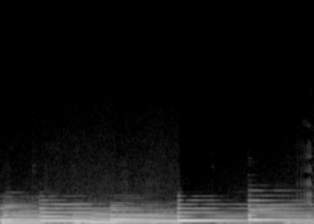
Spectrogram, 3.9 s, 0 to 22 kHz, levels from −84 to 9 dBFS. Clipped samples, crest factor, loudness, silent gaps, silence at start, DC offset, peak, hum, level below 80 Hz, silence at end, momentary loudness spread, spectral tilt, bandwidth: under 0.1%; 12 dB; -15 LUFS; none; 0 s; under 0.1%; -2 dBFS; none; -60 dBFS; 0 s; 7 LU; -10.5 dB/octave; 3.5 kHz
